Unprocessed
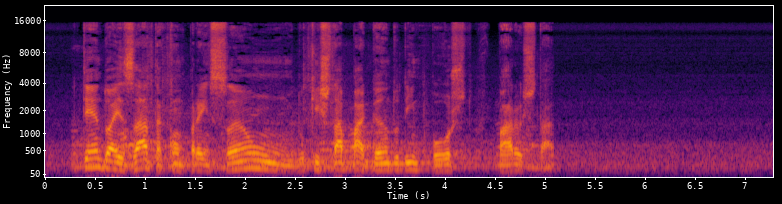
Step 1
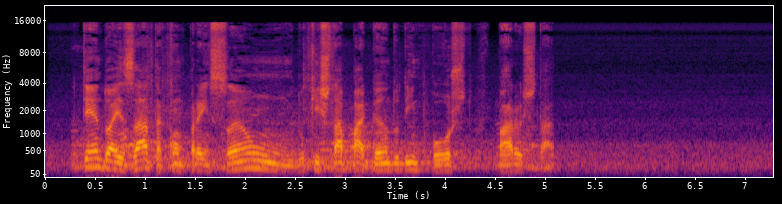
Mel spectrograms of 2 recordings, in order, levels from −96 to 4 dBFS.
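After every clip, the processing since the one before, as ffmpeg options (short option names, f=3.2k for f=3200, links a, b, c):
-af "adynamicequalizer=threshold=0.0178:dfrequency=3500:dqfactor=0.7:tfrequency=3500:tqfactor=0.7:attack=5:release=100:ratio=0.375:range=2:mode=cutabove:tftype=highshelf"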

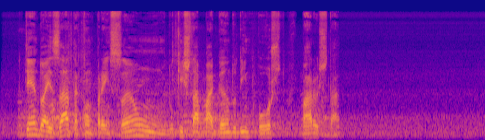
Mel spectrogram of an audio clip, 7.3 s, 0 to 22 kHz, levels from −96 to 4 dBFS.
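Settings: -af anull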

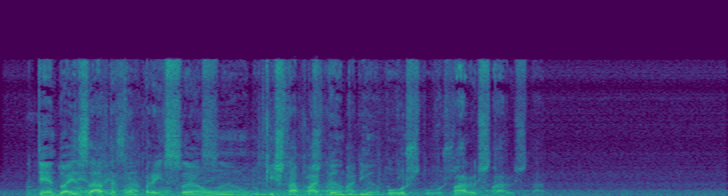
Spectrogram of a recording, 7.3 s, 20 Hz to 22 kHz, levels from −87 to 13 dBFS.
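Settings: -af "aecho=1:1:370:0.316"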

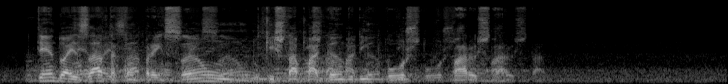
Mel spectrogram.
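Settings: -af "volume=-5dB" -ar 48000 -c:a libopus -b:a 32k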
